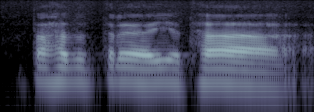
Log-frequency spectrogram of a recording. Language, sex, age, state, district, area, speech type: Sanskrit, male, 30-45, Karnataka, Uttara Kannada, rural, spontaneous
